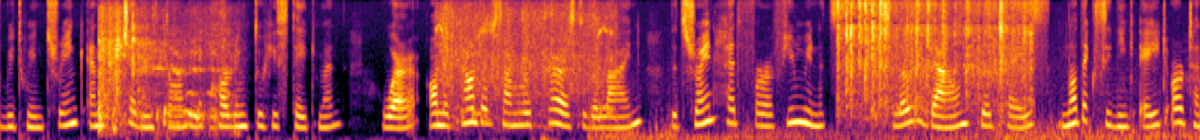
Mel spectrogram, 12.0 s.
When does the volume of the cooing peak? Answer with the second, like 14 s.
2 s.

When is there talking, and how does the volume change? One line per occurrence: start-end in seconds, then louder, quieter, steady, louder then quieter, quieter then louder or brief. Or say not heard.
0.0-11.9 steady.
